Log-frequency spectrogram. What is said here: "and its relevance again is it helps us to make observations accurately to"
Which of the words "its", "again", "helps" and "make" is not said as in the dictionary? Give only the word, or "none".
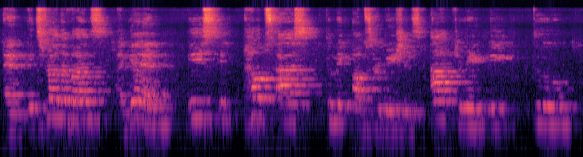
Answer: none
